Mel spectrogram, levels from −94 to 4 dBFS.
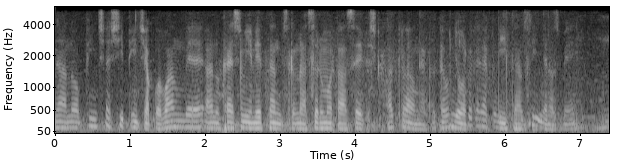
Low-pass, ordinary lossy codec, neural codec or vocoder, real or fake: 5.4 kHz; none; codec, 24 kHz, 0.9 kbps, WavTokenizer, medium speech release version 2; fake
